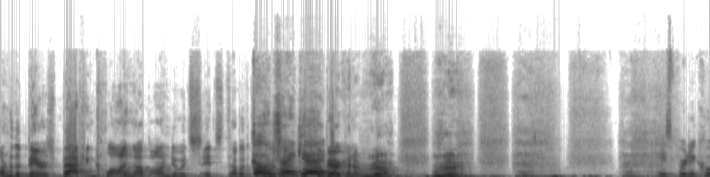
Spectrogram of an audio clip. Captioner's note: growls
